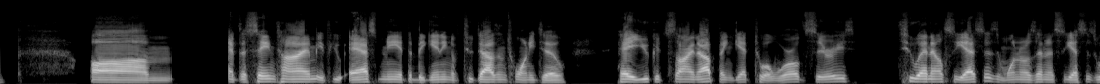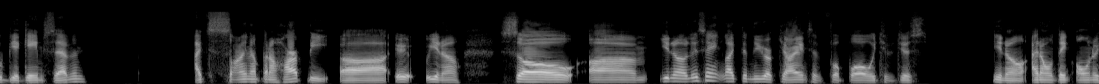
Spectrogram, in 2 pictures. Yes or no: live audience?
no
